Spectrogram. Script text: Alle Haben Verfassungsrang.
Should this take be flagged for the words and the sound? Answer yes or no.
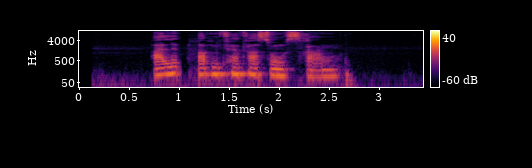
yes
